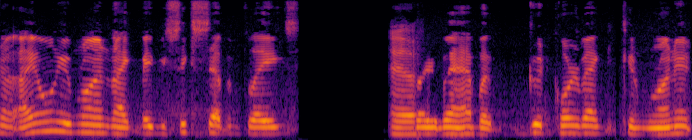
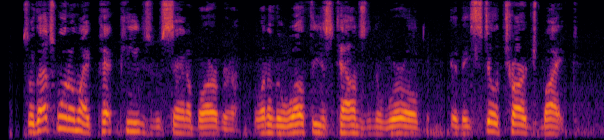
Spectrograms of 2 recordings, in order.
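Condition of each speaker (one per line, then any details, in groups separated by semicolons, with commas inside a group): Cerebral palsy; cerebral palsy, lifelong wheelchair use
No condition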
